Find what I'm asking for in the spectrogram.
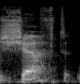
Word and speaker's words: Chef'd: The next company was Cheft, which that's spelled CHEF'D.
